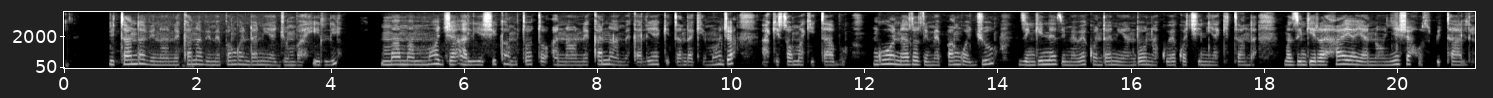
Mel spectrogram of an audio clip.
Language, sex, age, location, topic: Swahili, female, 25-35, Nairobi, health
